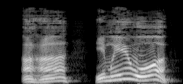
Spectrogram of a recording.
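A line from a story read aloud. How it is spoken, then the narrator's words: Shouted out. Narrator (Russian): выкрикнул кто-то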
